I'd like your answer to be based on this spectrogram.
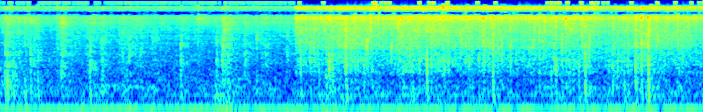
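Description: Garlic and spinach frying in a pan, a steady close crackling sizzle that jumps louder and brighter partway through, continuous with no talk.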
